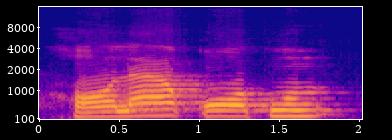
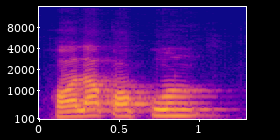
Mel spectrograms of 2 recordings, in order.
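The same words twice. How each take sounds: First: The q sound is slightly drawn out. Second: The q sound is cut short. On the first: The speaker calls it right. "yang betulnya khalaqakum" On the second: The speaker calls it wrong. "ya kita pendekkan"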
